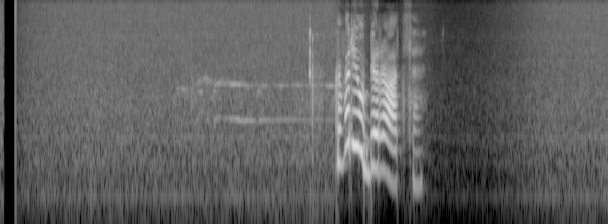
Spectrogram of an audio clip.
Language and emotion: Russian, angry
